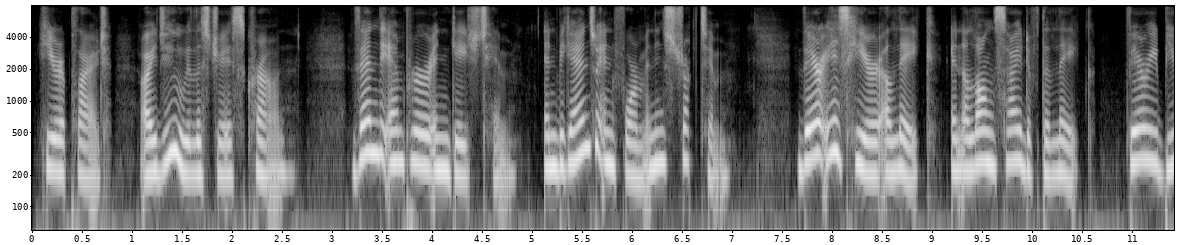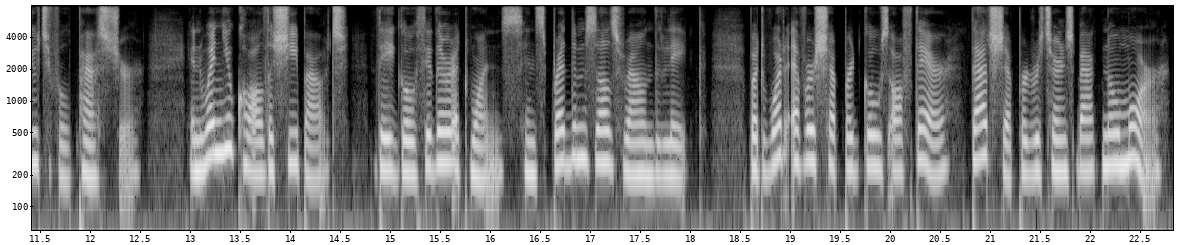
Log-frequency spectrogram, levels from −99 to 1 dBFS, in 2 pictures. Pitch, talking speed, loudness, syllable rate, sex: 230 Hz, 160 wpm, -19 LUFS, 4.7 syllables/s, female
